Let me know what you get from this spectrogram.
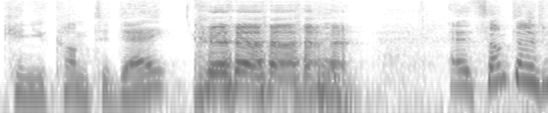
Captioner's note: laughs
